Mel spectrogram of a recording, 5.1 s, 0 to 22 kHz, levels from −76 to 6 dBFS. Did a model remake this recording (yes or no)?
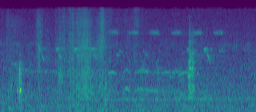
yes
